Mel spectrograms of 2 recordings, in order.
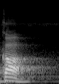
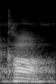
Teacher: का को बोलने में हमें थोड़ा कम समय लग रहा है का, लेकिन खा को बोलने में थोड़ा ज़्यादा समय लगता है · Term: अल्पप्राण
